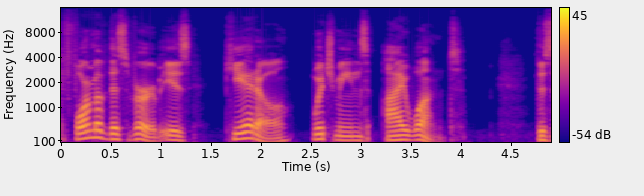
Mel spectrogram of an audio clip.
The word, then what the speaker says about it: quiero: the most frequent form of this verb is kiero which means I want this is spelled Qi e r o for example I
